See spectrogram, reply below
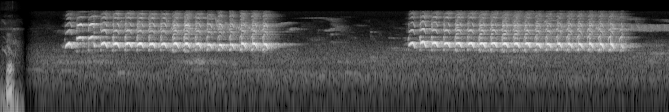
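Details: European green woodpecker gives two loud laughing yaffles, each a fast run of about a dozen ringing notes lasting nearly three seconds.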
